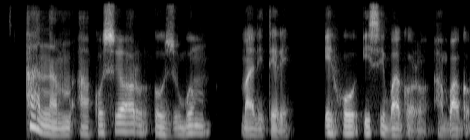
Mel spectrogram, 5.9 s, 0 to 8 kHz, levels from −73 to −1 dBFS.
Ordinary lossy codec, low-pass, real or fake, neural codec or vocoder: none; 7.2 kHz; fake; codec, 16 kHz, 0.8 kbps, ZipCodec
